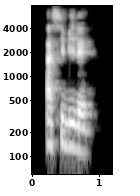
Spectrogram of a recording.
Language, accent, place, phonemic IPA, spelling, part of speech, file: French, France, Lyon, /a.si.bi.le/, assibiler, verb, LL-Q150 (fra)-assibiler.wav
- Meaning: to assibilate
